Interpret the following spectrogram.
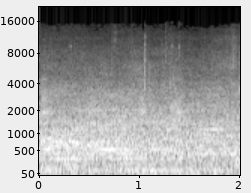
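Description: Steady, low outdoor background noise: an even hiss with a faint low hum and no distinct events.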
